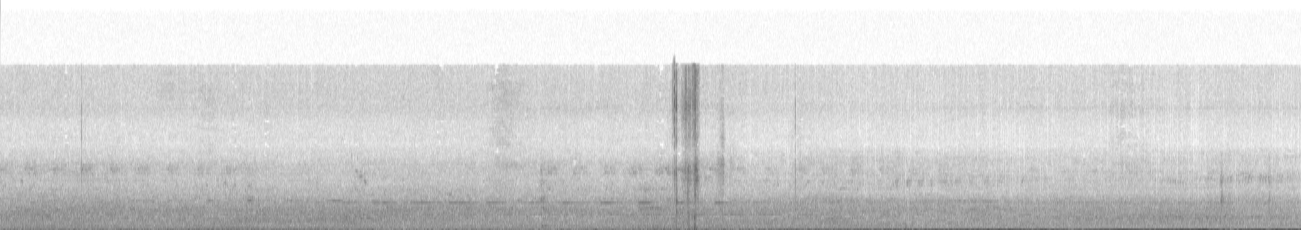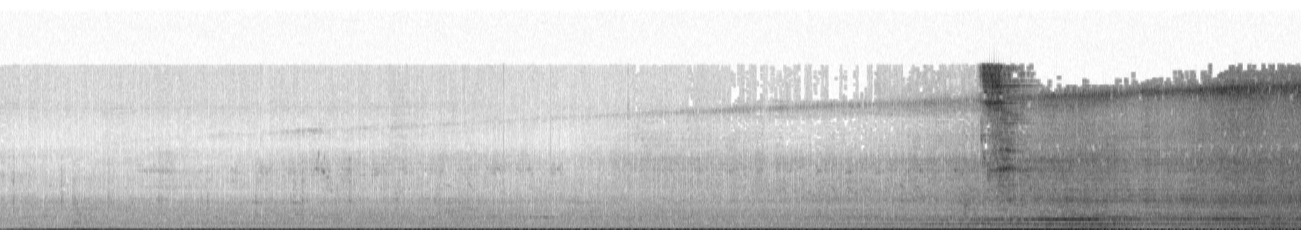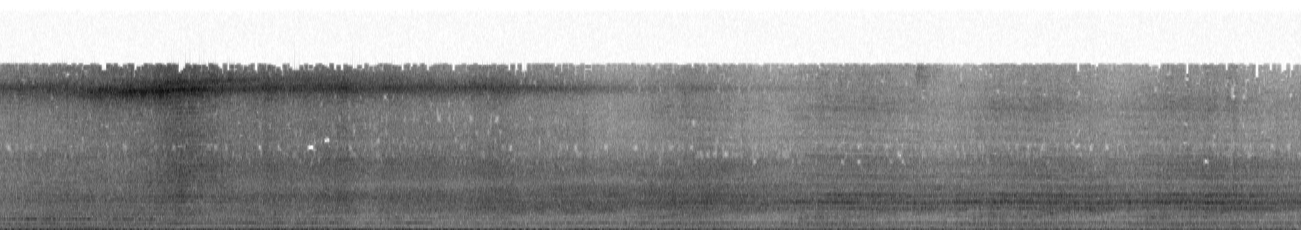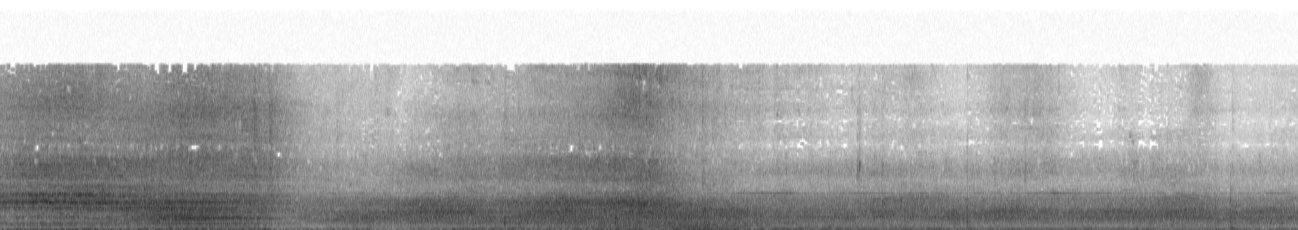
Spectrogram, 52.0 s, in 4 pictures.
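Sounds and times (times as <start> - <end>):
train rumbling past: 0.0 - 52.0
high thin whine: 20.9 - 42.2.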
